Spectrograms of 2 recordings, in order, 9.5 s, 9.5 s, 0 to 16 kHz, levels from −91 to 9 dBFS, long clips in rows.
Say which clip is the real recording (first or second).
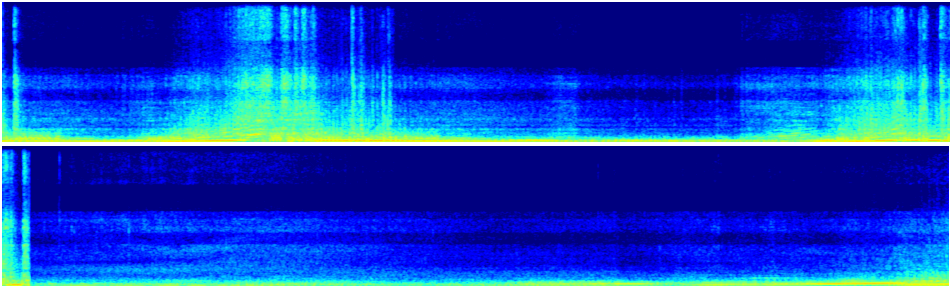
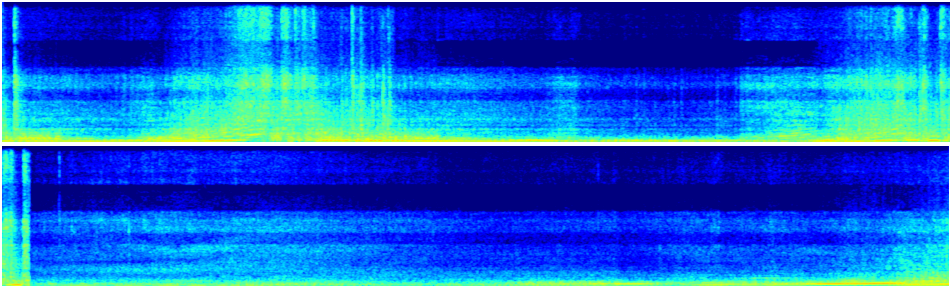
first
